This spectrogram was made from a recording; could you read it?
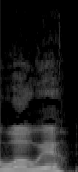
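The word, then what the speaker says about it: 오아우 (Oʻahu): 원어 발음도 오아우예요.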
